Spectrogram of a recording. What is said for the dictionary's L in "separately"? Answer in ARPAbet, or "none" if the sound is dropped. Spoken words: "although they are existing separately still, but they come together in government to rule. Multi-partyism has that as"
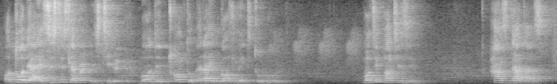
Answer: none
